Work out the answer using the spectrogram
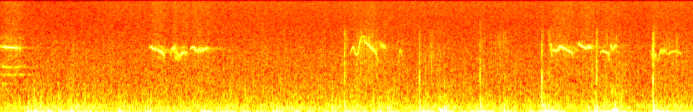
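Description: Birds chirping in short twittering phrases, four or five times, over a steady low hum, with a few dull thumps in the second half.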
